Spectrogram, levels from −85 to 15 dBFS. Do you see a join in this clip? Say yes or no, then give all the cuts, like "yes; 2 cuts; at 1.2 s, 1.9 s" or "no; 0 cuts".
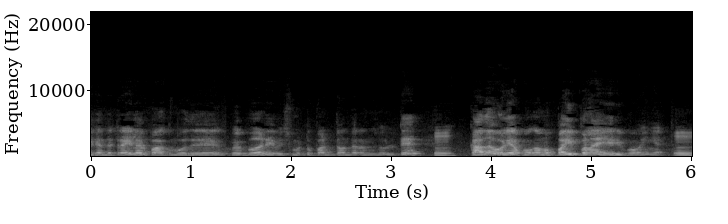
yes; 1 cut; at 1.3 s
